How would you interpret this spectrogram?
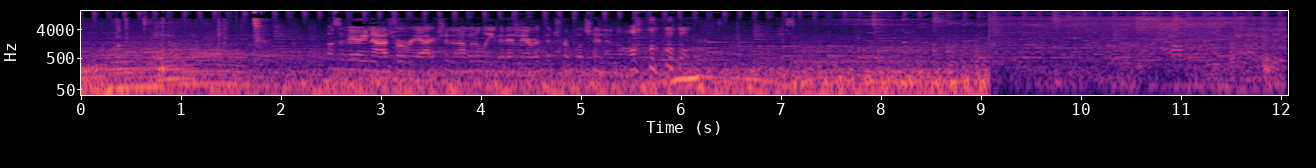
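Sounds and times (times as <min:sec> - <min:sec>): car engine accelerating: 0:00.0 - 0:09.1
background music: 0:00.0 - 0:12.0.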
